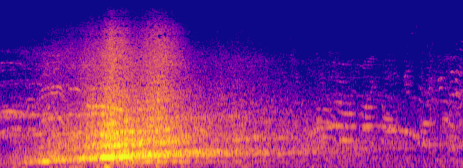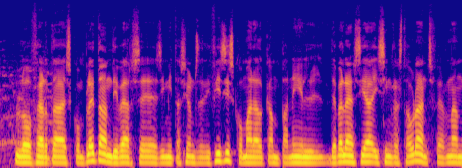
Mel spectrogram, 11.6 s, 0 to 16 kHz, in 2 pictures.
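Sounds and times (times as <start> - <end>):
vertical accelerator roller coaster launch roar in Europe: 0.0 - 5.8
speech: 6.0 - 11.5.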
